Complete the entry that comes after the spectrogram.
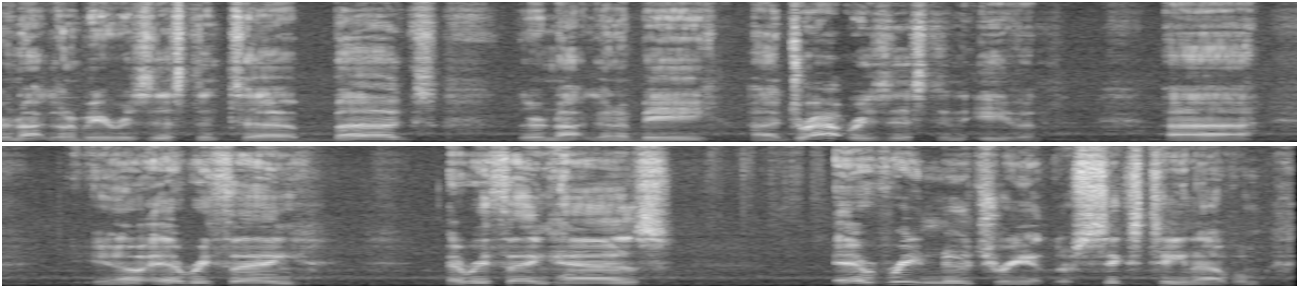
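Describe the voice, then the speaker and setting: Against noticeable background noise, a man speaks at a moderate pace and medium pitch with lively intonation and long, frequent pauses. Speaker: home gardener sharing tips. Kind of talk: casual tutorial. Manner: halting, many repetitions and fillers.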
